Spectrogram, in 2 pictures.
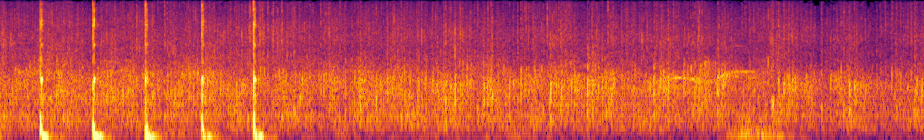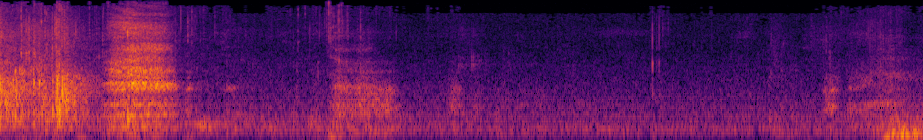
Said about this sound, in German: Und das finde ich mega, mega cool. Euch allen zusammen mal einen Applaus Yeah.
